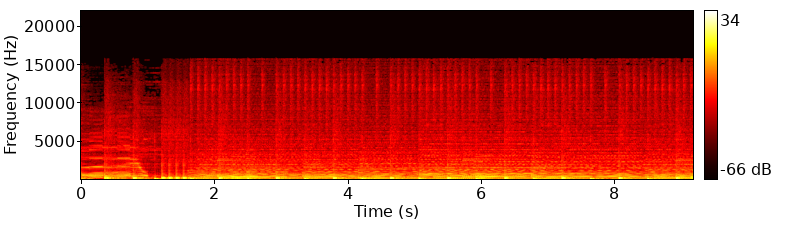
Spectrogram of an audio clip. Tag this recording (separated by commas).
playing synthesizer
